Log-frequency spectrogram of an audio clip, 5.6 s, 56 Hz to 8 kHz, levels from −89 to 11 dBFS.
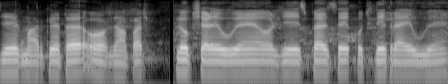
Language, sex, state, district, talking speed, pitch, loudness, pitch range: Hindi, male, Chhattisgarh, Bastar, 225 wpm, 110 Hz, -17 LUFS, 105-110 Hz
